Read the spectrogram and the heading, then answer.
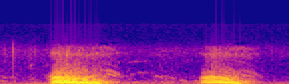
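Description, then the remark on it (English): A person imitates a lion's roar with two deep, rumbling growls, each lasting about half a second to a second, separated by a short pause and fairly loud. “Oh, oh, a lion. Quiet, folks. One lion.”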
